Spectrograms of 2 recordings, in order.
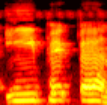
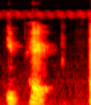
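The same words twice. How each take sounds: First: "इफेक्ट" with a stretched, higher ee at the start; questioning wrong example, long-ee "इफेक्ट"; wrong long vowel. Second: "इफेक्ट" with a quick short i; right-example short-i "इफेक्ट"; correct short vowel. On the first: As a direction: overdo it as eee-fekt for "इफेक्ट". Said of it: "नहीं, इफेक्ट है ना". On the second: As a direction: start "इफेक्ट" on a brief i, unstretched. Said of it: "क्या हम करें?". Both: Shown as a demonstration.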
